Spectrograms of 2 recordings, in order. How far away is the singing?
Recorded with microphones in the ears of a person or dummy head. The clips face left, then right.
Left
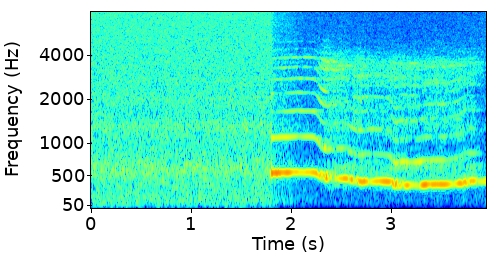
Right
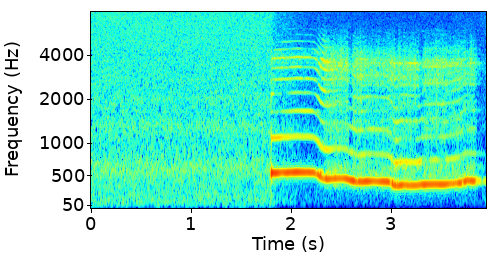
About 1.0 m.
